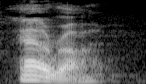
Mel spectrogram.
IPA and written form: ˈerə (error)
